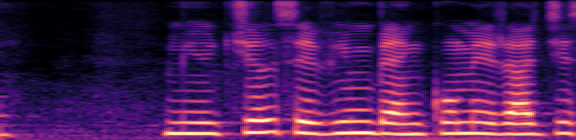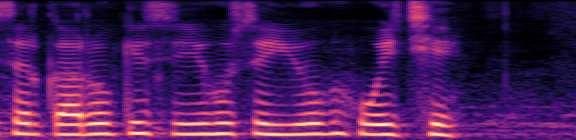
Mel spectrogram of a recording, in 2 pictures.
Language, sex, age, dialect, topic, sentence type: Maithili, female, 25-30, Angika, banking, statement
